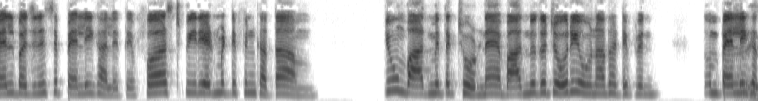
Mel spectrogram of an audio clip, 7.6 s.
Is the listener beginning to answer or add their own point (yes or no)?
yes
